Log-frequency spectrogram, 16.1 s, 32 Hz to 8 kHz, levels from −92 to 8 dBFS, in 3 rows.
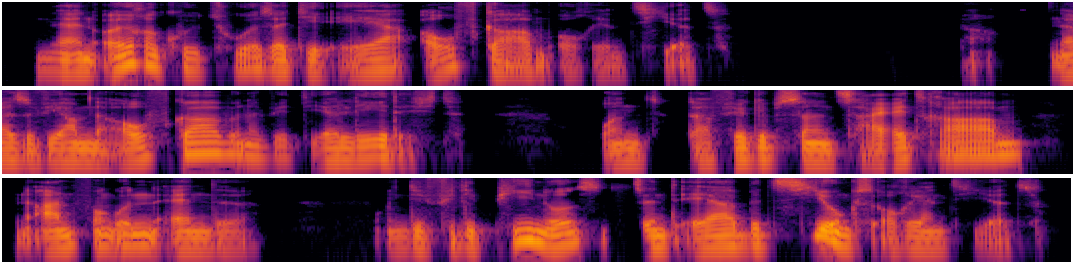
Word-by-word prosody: „Na 95 -1 -7
ja, - - +2
in 90 -1 +1
eurer 125 - +3
Kultur 100 -4 -5
seid - - -1
ihr - - -4
eher 95 +3 -3
aufgabenorientiert.“ - - -5 1.2
Ja, - - -20 0.3
ne, 85 - -3
also, 85 -2 -1
wir 85 0 0
haben 85 - +1
'ne 80 -3 -2
Aufgabe, 130 +8 +1
dann 105 -4 -4
wird 100 - -12
die - - -10
erledigt. 95 +4 -2 0.6
Und 80 +2 -5
dafür 90 - -2
gibt's 90 0 +2
dann 85 - +3
'nen 80 - -1
Zeitrahmen, - - +2 0.3
'n - - -10
Anfang 90 +5 +1
und 100 - +2
'n - - -1
Ende. 80 0 -3 0.6
Und 85 +1 -10
die 85 - 0
Filipinos 115 - +1
sind 90 0 -1
eher 90 +2 +3
beziehungsorientiert. 85 -3 +3
90 Hz, 140 wpm, -26 LUFS, 85-100 Hz, 1.2 s, eurer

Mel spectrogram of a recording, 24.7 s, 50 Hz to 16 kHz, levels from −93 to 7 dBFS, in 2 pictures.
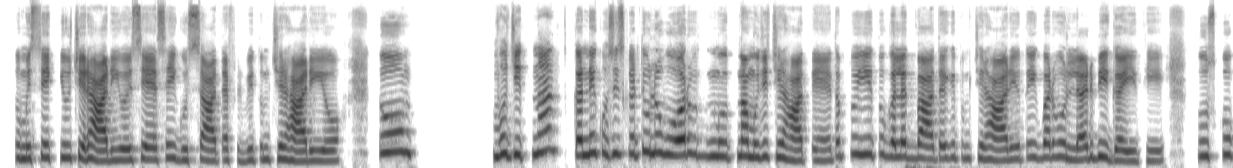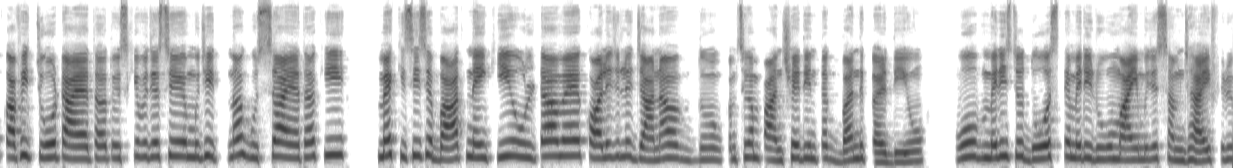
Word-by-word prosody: "तुम 270 -1 -2
इसे 270 +3 0
क्यों 290 0 -5
चिढ़ा 260 -5 +7
रही 225 +1 0
हो? 240 - 0
इसे 250 +2 +1
ऐसे 250 +3 -2
ही 280 - -1
गुस्सा 240 0 -1
आता 225 +1 -1
है, - - -10
फिर 220 -3 -14
भी 235 - -5
तुम 255 - -6
चिढ़ा 240 -5 +5
रही 225 +1 -1
हो।" 220 0 -3 0.4
तो, 400 0 -1 0.8
वो 355 +4 +3
जितना 360 +2 +2 0.3
करने 340 +2 +6
की - - +1
कोशिश 370 -1 -2
करती 370 +2 -4
है, - - +1
वो - - +2
लोग 390 -2 -1
और 345 +2 +8
मु 320 0 -3
उतना 320 +2 +1
मुझे 300 0 0
चिढ़ाते 240 -6 +1
हैं। 230 0 -4
तब 315 - -6
तो 370 - -5
ये 360 0 +1
तो 360 +1 -10
गलत 310 -1 +2
बात 265 -1 +4
है 270 - -1
कि, 290 - -9
"तुम 275 -1 -13
चिढ़ा 260 -4 +2
रही 245 +2 -2
हो।" 265 - -7
तो - - -7
एक 290 -2 -5
बार 300 0 0
वो 305 0 -5
लड़ 250 0 +1
भी 305 +1 +3
गई 225 -2 +1
थी, 220 +1 -10 0.4
तो 320 - -5
उसको 320 +3 -5
काफ़ी 300 +4 +4
चोट 295 -1 -2
आया 265 -1 +6
था। 270 -1 -1
तो 280 +1 -8
इसकी 275 +3 -7
वज़ह 305 0 -2
से 320 +1 -1
मुझे 300 +2 -1
इतना 305 +4 -4
गुस्सा 285 +4 -1
आया 295 -2 +4
था 305 +1 0
कि, 350 +2 0 0.4
मैं 330 +2 +5
किसी 330 -1 -3
से 345 - -1
बात 250 0 +3
नहीं 290 -2 +2
की, 300 +3 +1
उल्टा 315 +1 +1
मैं 330 0 +3
कॉलेज 295 0 +2
ले 315 0 -3
जाना 260 +3 +2
द 245 0 -11
कम 250 - -10
से 295 +3 -6
कम 290 -1 -3
5-6 245 +3 0
दिन 275 -1 -3
तक 275 -1 -5
बंद 250 +5 0
कर 200 -1 +1
दी 195 +1 -4
हूँ। 210 +2 -6 0.3
वो 300 +4 -1
मेरी 285 +2 0
जो 320 - -1
दोस्त 275 +2 -1
है, - - 0
मेरी 280 0 +1
रूम 255 +1 -5
आई, 245 0 +5
मुझे 250 +2 -6
समझाई, 235 -4 0
फिर 250 +1 -10
280 Hz, 250 wpm, -22 LUFS, 250-315 Hz, 0.8 s, और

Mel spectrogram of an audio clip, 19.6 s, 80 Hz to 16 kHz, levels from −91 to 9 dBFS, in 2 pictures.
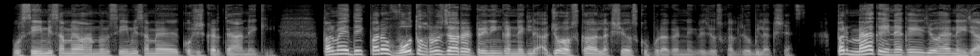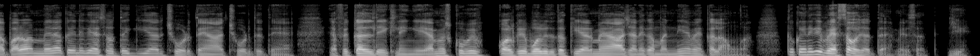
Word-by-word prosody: वो 135 - -2
सेम 130 +2 +1
ही 140 - 0
समय 135 0 -1
और 130 -1 +1
हम 125 0 -2
दोनों 130 +1 -3
सेम 125 +1 -3
ही 140 - -3
समय 130 -1 -1
कोशिश 120 0 -6
करते 125 - -2
हैं 115 - -2
आने 105 +1 -8
की। 130 +6 -21 0.5
पर 190 - +5
मैं 240 +3 +3
ये 245 - +7
देख 220 -1 0
पा 225 - +6
रहा 260 +2 +7
हूँ - - -6
वो - - +8
तो 230 - +3
हर 195 - -4
रोज़ 215 +2 +2
जा 210 -1 +7
रहा 195 -1 +4
है - - -3
ट्रेनिंग 145 -1 -1
करने 130 -2 -1
के 125 - -6
लिए, 135 - -4
जो 145 -2 +4
उसका 130 +2 -1
लक्ष्य 115 +2 -5
है - - +1
उसको 115 +1 -9
पूरा 105 -1 -6
करने 100 -1 -11
के 95 - -19
लिए। 100 - -12
जो 100 - -11
उसका 100 - -13
जो 105 +2 -11
भी 105 +2 -10
लक्ष्य 105 +4 -12
है। 130 - -25 0.4
पर 230 +2 +5
मैं 205 +4 +6
कहीं 200 -6 +2
न 170 0 +1
कहीं 165 0 -1
जो 150 0 +1
है 140 0 0
नहीं 125 -4 -2
जा 110 -2 -2
पा 110 - -2
रहा 135 - +4
हूँ। 140 - -1
और 135 - -7
मेरा 140 +3 -1
कहीं 150 0 -3
न 145 - -6
कहीं 145 -1 -1
ऐसा 135 +1 -4
होता 135 +1 -6
है 140 - -5
कि 135 +1 -11
यार 130 -1 -6
छोड़ते 120 -3 -8
हैं, 110 - -6
आज 105 -1 -5
छोड़ 105 -2 -11
देते 100 -4 -16
हैं 105 +1 -17 0.4
या 110 - -6
फिर 125 +2 -6
कल 130 -2 +6
देख 115 0 -4
लेंगे 110 -1 -7
या 115 +1 -2
मैं 135 - -3
उसको 140 +2 -4
भी 140 0 0 0.2
कॉल 125 -1 +4
करके 135 +2 +1
बोल 130 - +6
भी 130 - +3
देता 120 0 -1
हूँ - - -7
कि 130 - -3
यार 120 -1 0
मैं - - 0
आज 110 -2 +3
जाने 110 0 -4
का 120 0 -2
मन 110 0 -7
नहीं 125 +5 -5
है, 140 - -4
मैं 125 -3 -4
कल - - -4
आऊँगा। - - -14 0.4
तो 175 - -7
कहीं 180 -1 -1
न 185 - 0
कहीं 195 0 +4
वैसा 130 -4 +5
हो - - +4
जाता - - -7
है - - -19
मेरे - - -17
साथ। - - -19 0.2
जी। - - -14
130 Hz, 350 wpm, -23 LUFS, 115-140 Hz, 0.5 s, वो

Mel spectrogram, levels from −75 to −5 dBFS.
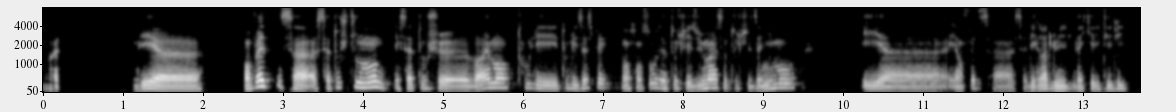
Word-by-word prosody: Ouais 120 -3 -5 0.9
mais 125 +3 +5
heu, 115 -1 +6 0.6
en 130 +1 +5
fait 215 +2 +7
ça 130 - +4
ça 140 - -4
touche 175 +4 -8
tout 195 - -2
le 175 - +4
monde 175 -3 +3
et - - -7
ça 125 - -1
touche, 140 +3 -8
heu, 110 -1 +3
vraiment 165 +9 +3
tous 160 - -11
les 130 -4 -3
tous 140 - -12
les 130 0 -5
aspects 155 +2 -3 0.3
dans - - -1
le 125 - -3
sens 140 - -7
où 165 - -3
ça 140 - 0
touche 140 +2 -9
les 115 0 -3
humains, 155 +4 +2
ça 155 - -8
touche 135 +2 -11
les 110 +1 -9
animaux 155 +8 -3 0.8
et 125 0 0
heu 100 0 -2
et - - -7
en 105 - -5
fait 145 +7 -8
ça 105 -8 -9
ça 105 - -13
dégrade 120 +3 0
le 120 - -3
ni 110 +1 -2
la 110 - -3
qualité 120 +1 -6
de - - -12
vie. 125 -1 -5
125 Hz, 205 wpm, -21 LUFS, 115-150 Hz, 0.9 s, fait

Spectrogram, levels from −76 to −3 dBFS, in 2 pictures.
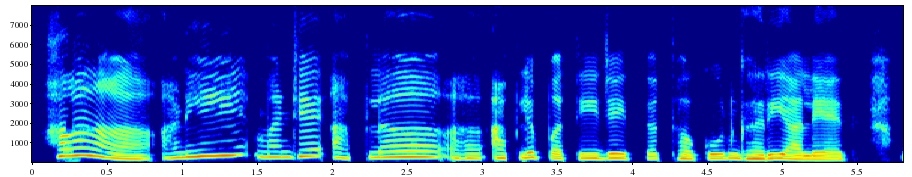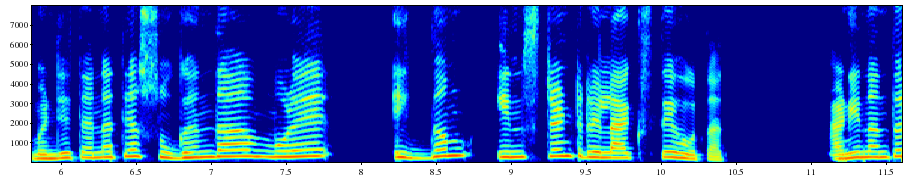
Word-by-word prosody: हां 310 - +1 0.2
आणि 335 +9 +1
म्हणजे 280 +3 -3
आपलं, 270 -1 -2
आपले 235 +2 -2
पती 220 0 -3
जे 230 - +2
इतकं 215 0 -6
थकून 215 +2 -2
घरी 200 +1 +1
आले 175 -3 0
आहेत. 175 0 -3 0.4
म्हणजे 210 +4 +3
त्यांना 260 +1 +1
त्या 325 0 +3
सुगंधामुळे 300 +4 +3 0.5
एकदम 275 +7 +2 0.3
इन्स्टंट 330 +4 +2
रिलॅक्स 250 -3 +3
ते 275 - +3
होतात. 195 - 0 0.7
आणि 215 +5 +4
नंतर 280 +3 +2
265 Hz, 120 wpm, -23 LUFS, 220-305 Hz, 0.7 s, आणि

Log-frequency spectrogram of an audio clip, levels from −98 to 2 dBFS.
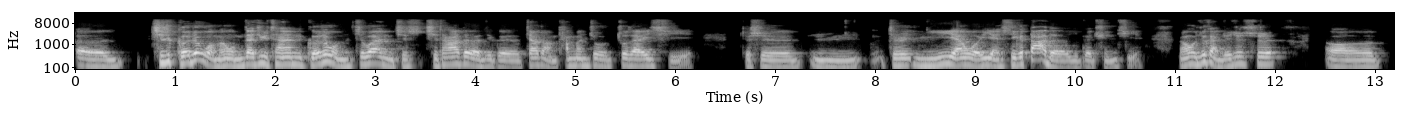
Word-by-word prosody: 呃， 470 -3 +3 0.4
其 165 - +4
实 185 - +4
隔 160 0 +4
着 215 - +7
我 - - +2
们 115 +2 0
我 125 - +1
们 120 - -3
在 145 +1 +6
聚 155 +1 0
餐， 145 0 +2
隔 135 - +3
着 185 - +4
我 175 - +2
们 115 0 -4
之 135 +6 -4
外 160 0 +5
呢， 125 -4 -4
其 115 - -5
实 115 +1 -7
其 120 - -1
他 145 +3 +2
的 - - +4
这 115 - -7
个 105 -2 -2
家 135 +7 0
长 105 -6 -4
他 125 - -6
们 125 0 -4
就 120 -2 -5
坐 135 - -2
在 120 -2 +3
一 120 - -1
起， 100 -4 -9 0.5
就 - - -11
是 105 -2 -3 0.2
嗯， 105 - -7 0.3
就 130 - -2
是 130 0 -1
你 125 0 -4
一 150 - -1
言 135 -3 +5
我 - - +4
一 - - +1
言， 110 -4 0
是 115 - -5
一 135 - +1
个 145 - +3
大 - - +5
的 100 0 +1
一 100 - -9
个 - - -5
群 100 +2 -8
体。 110 - -12 0.4
然 - - -1
后 150 - +2
我 - - -3
就 180 - +2
感 110 - +2
觉 115 - -3
就 155 +3 -4
是 150 -1 -1 0.5
呃， 110 -1 -1
125 Hz, 290 characters per minute, -23 LUFS, 110-145 Hz, 0.5 s, 着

